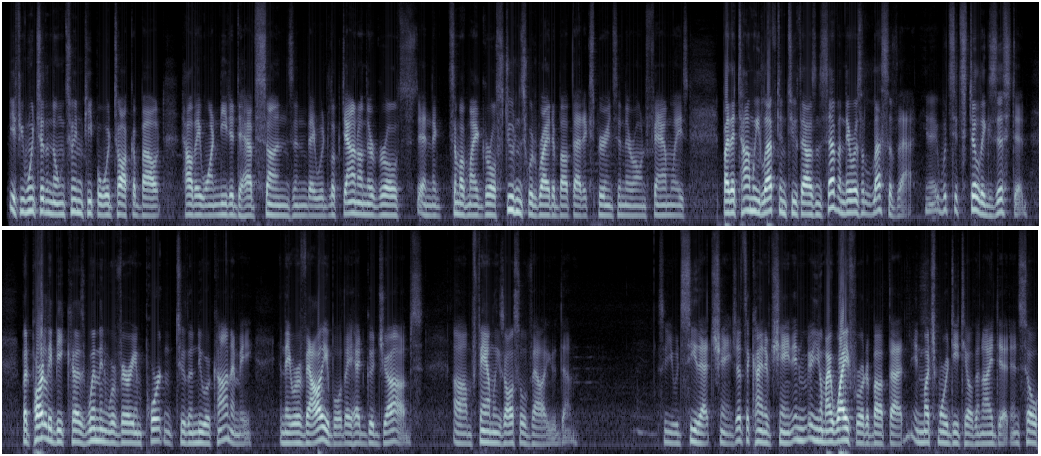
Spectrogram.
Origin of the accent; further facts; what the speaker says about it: Missouri, United States; You know, I grew up in Missouri in the United States, and everybody drives really early in Missouri, you know.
